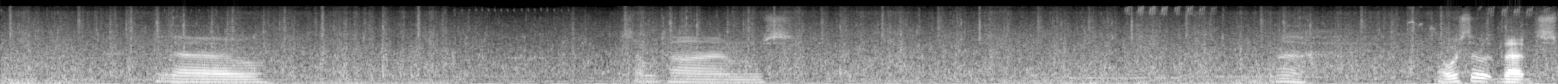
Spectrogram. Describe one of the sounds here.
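Water sloshes softly as a swimmer paddles through it.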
